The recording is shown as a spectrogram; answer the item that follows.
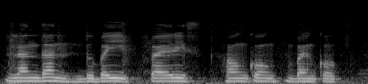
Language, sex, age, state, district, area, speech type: Urdu, male, 18-30, Uttar Pradesh, Siddharthnagar, rural, spontaneous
